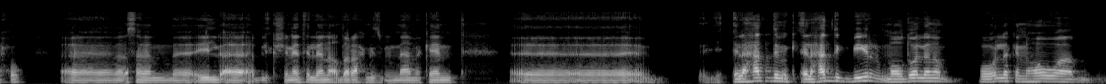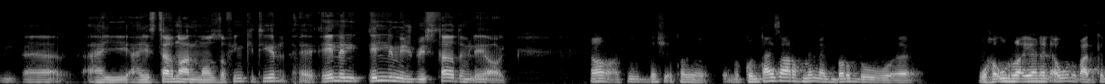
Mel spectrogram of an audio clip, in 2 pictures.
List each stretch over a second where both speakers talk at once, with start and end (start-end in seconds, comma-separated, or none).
none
